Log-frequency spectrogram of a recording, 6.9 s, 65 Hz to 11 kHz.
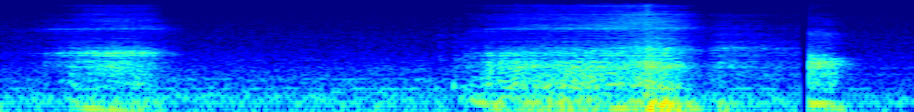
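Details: Snoring during sleep, recorded with the SnoreLab snoring app on 2025/04/30.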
